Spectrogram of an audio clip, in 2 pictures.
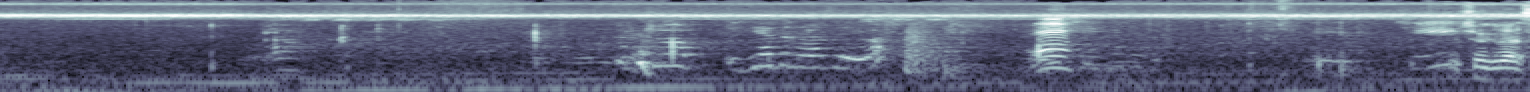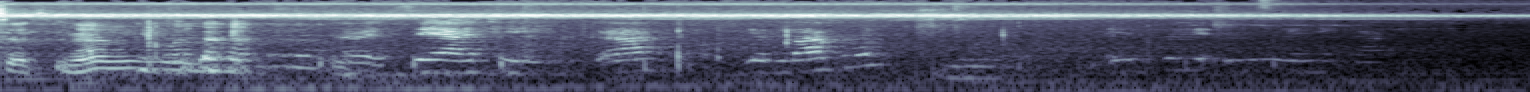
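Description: A young boy talks quietly nearby.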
